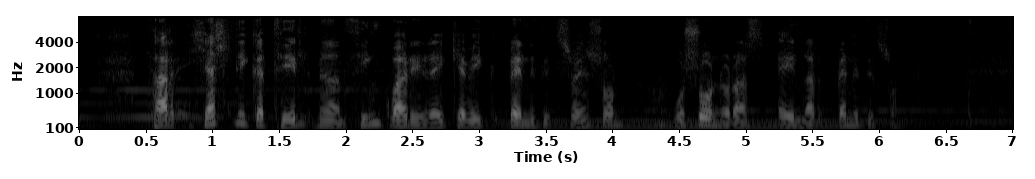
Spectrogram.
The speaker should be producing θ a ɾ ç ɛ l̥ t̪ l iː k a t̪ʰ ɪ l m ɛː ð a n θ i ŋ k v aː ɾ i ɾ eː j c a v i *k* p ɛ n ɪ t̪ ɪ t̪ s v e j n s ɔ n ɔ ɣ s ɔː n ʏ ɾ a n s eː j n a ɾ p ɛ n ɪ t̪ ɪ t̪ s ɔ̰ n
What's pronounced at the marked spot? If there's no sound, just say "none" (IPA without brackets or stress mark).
k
